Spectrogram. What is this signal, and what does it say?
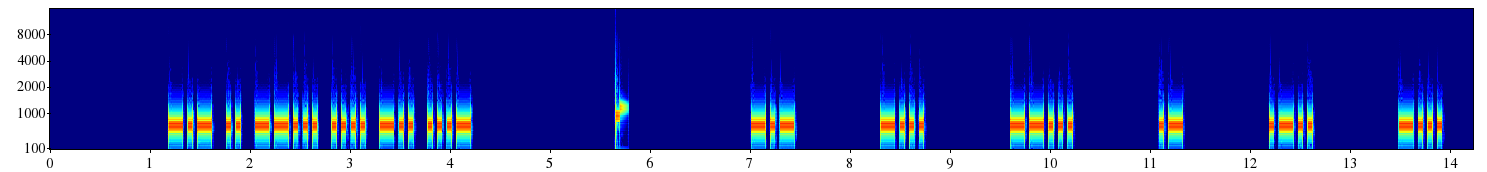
Morse code, heard as a keyed tone, about 25 wpm, spaced as for 13 wpm, 700 Hz. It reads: KI7HDV KB7ALB
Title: USA Call Signs - 6x Character Spacing - 25wpm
